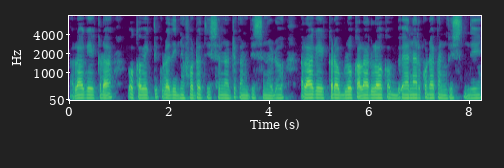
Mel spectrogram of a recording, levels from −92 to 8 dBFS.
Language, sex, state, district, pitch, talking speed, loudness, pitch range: Telugu, male, Andhra Pradesh, Sri Satya Sai, 110 Hz, 125 wpm, -19 LUFS, 110-115 Hz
